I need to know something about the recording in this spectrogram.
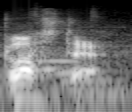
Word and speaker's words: Gloucester: Cester is pronounced Ster. Cester. Leicester, Worcester, Gloucester.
